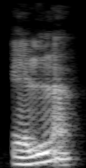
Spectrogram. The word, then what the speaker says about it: elle: You know, you don't hear the last two letters. It's not ls. No, it's elle.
